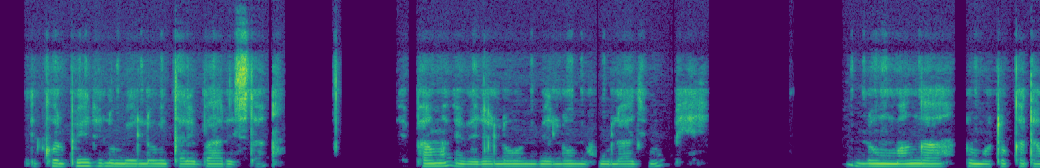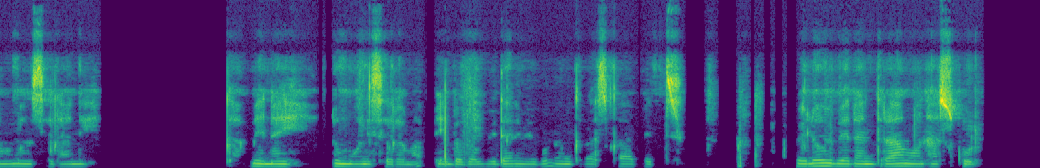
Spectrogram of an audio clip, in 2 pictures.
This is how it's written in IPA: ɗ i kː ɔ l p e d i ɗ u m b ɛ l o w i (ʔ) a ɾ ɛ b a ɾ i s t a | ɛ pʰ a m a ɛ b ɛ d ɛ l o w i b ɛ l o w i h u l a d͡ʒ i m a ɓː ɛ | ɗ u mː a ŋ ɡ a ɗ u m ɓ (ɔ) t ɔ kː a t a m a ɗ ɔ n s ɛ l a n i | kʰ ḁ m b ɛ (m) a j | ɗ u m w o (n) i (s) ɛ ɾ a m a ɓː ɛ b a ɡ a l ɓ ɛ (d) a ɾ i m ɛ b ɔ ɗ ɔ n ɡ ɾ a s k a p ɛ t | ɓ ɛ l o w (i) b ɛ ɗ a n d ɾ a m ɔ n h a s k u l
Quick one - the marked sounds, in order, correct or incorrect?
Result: incorrect, correct, incorrect, correct, correct, correct, correct

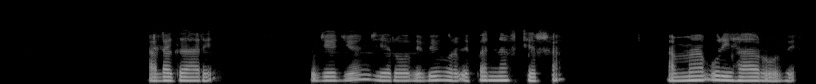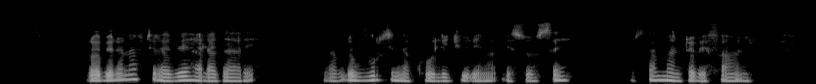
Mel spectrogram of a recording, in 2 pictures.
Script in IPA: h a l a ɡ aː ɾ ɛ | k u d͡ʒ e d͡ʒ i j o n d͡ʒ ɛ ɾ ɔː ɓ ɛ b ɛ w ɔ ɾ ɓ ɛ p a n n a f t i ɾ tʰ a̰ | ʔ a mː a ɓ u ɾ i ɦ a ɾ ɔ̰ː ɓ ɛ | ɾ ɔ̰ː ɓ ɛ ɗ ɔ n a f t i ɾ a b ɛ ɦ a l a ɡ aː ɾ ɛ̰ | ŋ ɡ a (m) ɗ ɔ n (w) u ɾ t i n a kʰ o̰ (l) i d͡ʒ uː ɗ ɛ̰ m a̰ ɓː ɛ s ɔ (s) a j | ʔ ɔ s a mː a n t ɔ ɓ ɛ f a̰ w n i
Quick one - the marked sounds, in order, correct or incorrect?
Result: correct, incorrect, correct, correct

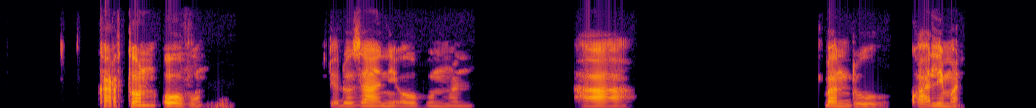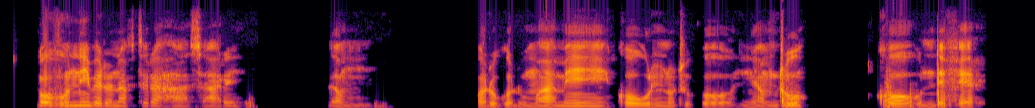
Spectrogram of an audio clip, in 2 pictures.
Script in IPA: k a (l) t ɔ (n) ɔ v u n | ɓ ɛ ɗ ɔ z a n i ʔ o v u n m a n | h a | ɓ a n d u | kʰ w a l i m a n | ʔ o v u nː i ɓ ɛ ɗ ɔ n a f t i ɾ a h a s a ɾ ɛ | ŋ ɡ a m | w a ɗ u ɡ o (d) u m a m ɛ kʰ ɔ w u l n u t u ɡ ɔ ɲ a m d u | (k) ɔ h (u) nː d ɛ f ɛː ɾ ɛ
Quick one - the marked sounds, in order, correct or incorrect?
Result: incorrect, correct, incorrect, incorrect, correct

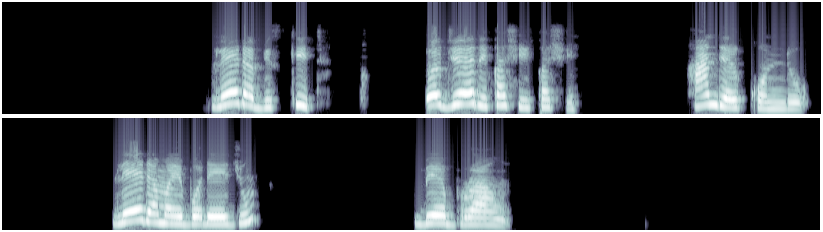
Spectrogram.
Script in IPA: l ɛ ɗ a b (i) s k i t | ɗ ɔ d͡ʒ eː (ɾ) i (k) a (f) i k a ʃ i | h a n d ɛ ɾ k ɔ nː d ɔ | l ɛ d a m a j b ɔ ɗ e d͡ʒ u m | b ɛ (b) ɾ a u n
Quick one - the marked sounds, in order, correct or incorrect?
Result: correct, correct, correct, incorrect, correct

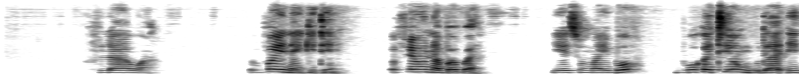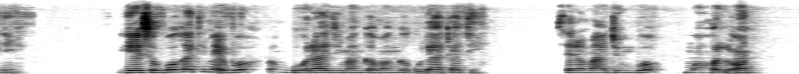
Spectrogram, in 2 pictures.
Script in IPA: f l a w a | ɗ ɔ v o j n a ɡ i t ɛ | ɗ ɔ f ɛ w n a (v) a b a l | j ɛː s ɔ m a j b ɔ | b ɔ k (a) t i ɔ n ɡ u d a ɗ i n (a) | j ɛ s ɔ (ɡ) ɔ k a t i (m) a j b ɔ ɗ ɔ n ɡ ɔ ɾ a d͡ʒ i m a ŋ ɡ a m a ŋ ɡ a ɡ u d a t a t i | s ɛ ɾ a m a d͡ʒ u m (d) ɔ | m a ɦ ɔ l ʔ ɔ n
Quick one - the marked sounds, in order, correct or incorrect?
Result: incorrect, correct, incorrect, incorrect, correct, incorrect

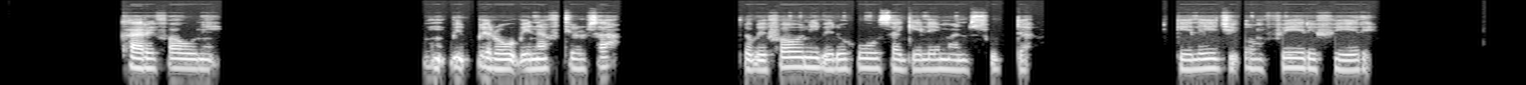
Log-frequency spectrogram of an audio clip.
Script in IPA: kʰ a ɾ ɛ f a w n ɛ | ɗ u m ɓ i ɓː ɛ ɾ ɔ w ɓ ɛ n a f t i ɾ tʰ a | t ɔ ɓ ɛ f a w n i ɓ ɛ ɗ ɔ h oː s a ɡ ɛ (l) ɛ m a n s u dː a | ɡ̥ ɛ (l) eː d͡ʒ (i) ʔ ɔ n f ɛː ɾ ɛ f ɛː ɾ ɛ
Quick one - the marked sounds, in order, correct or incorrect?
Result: correct, correct, correct

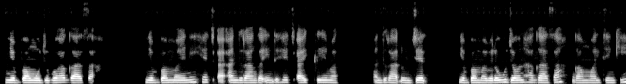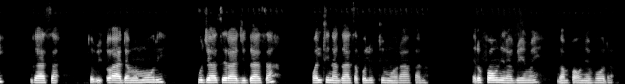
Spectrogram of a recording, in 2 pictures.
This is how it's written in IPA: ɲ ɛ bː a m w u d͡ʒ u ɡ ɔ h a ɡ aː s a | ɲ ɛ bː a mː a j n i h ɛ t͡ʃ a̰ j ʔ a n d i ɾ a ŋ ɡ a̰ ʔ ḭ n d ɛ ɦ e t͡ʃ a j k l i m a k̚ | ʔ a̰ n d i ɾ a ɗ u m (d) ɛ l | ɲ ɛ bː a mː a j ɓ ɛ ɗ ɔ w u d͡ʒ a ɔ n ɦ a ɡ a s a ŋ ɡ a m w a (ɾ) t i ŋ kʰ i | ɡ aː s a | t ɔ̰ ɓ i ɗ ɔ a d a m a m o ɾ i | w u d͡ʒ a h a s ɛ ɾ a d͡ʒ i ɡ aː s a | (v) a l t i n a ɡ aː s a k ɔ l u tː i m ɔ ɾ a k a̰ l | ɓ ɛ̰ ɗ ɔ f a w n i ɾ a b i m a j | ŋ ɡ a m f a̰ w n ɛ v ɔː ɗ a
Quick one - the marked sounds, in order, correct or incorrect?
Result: incorrect, incorrect, incorrect

